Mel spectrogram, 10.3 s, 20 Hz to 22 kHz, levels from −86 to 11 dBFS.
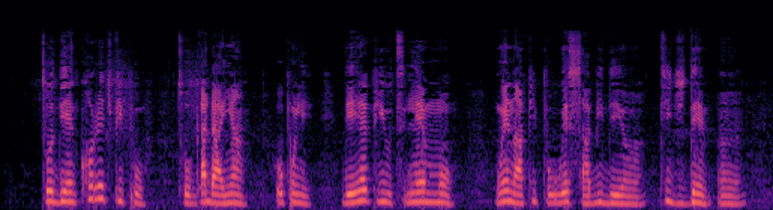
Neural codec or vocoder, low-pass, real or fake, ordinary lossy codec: none; 19.8 kHz; real; AAC, 32 kbps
